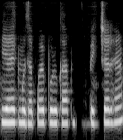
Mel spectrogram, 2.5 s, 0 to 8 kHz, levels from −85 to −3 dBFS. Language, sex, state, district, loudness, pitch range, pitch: Hindi, female, Bihar, Muzaffarpur, -17 LUFS, 245-260 Hz, 250 Hz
